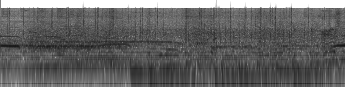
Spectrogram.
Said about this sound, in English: give her a hand. Give her a support here.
